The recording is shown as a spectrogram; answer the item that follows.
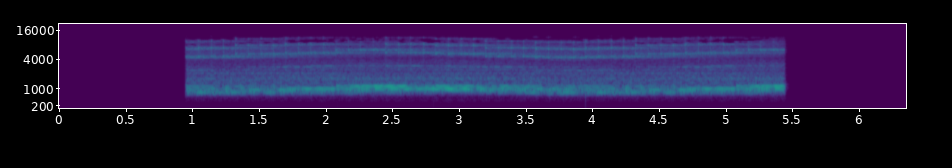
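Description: A phone beat-pad app's mallet loop: a steady, bell-like high chord that starts about a second in and cuts off abruptly near the end.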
